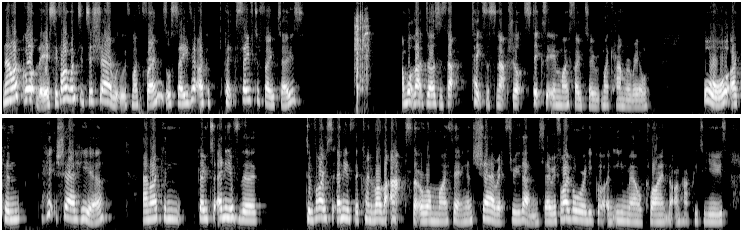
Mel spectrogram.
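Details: Adult speaker; normal speech.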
